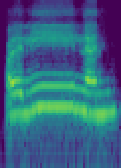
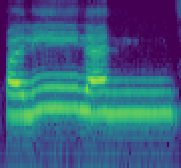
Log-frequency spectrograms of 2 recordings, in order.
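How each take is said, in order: First: The final nasal sound is kept short. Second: The final nasal sound is held long. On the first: The speaker calls it right. "ये बस simple one count जितना होगा" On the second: The speaker calls it wrong. "ऐसे नहीं करना"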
